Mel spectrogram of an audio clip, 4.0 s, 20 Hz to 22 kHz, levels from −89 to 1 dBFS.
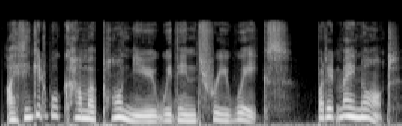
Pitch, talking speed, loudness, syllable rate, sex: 190 Hz, 210 wpm, -16 LUFS, 4.4 syllables/s, female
